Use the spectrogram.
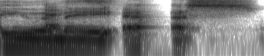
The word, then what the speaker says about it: Dumas: It's an S at the end. No R. Dumas. Oh, cool. D-U-M-A-S. Dumas, yeah. I thought it was Gotcha. pronounced Dumas. It is. Yeah. Oh, okay. But spelling I it was is an S on the end.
